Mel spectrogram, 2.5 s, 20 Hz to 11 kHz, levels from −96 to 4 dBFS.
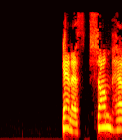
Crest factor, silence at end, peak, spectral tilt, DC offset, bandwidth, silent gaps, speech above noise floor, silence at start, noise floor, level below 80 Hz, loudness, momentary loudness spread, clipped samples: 20 dB; 0 s; -4 dBFS; -3.5 dB/octave; under 0.1%; 8.8 kHz; none; 70 dB; 1.25 s; -90 dBFS; -74 dBFS; -19 LUFS; 10 LU; under 0.1%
